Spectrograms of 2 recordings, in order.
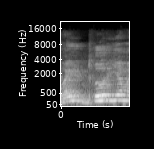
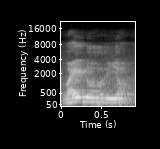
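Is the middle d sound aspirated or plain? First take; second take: aspirated; plain. First: The d sound is aspirated, with a breath. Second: The d sound is plain, without a breath. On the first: The speaker calls it wrong. "ఒత్తు పెడతాం" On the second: The speaker calls it right. "ఒత్తు లేదు దానికి"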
